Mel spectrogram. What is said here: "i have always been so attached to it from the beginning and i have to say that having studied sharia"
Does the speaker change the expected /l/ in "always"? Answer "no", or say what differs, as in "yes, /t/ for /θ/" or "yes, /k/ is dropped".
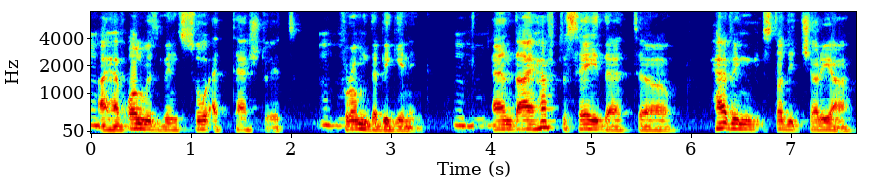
no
